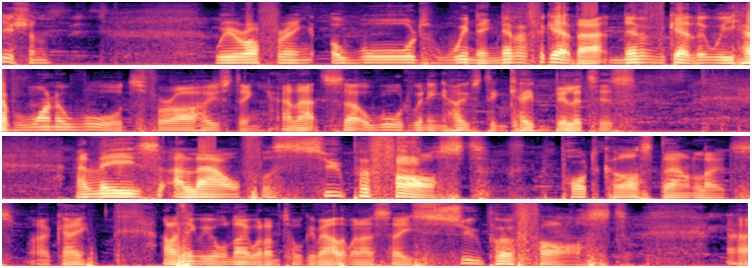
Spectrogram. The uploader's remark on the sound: Live from a recent Jellycast promotional event.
